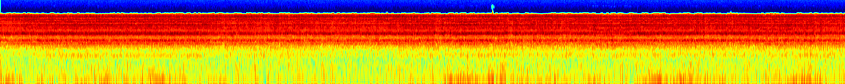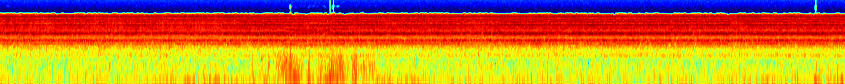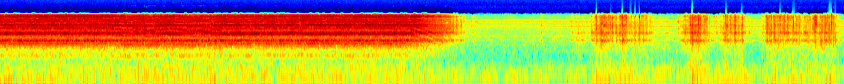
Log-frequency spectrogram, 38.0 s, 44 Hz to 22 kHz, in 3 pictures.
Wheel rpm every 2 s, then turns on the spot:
230, 230, 230, 230, 230, 230, 230, 230, 230, 230, 230, 240, 240, 230, 230, 190, 0, 20, 10.
34-38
